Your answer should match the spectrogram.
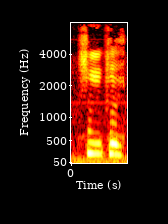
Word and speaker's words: hygge: Hygge.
